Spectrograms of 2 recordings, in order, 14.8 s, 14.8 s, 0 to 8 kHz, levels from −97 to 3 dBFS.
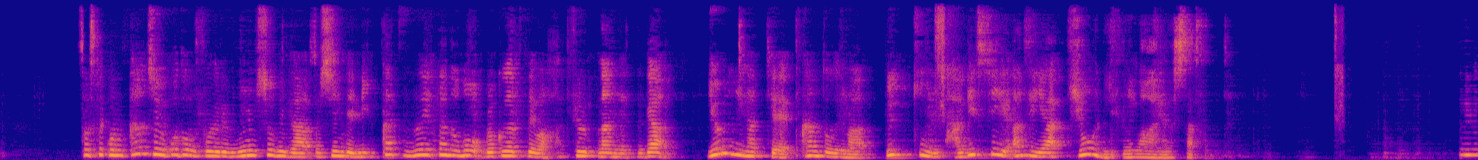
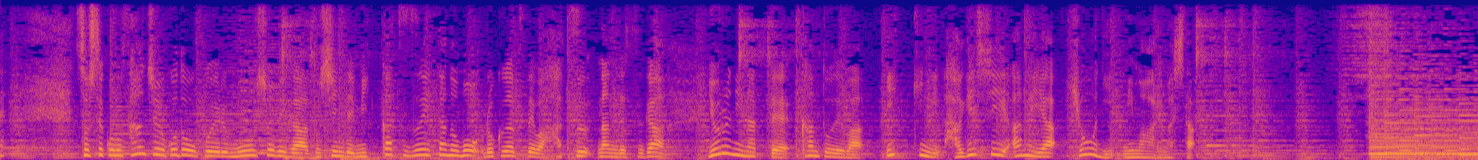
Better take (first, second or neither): second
